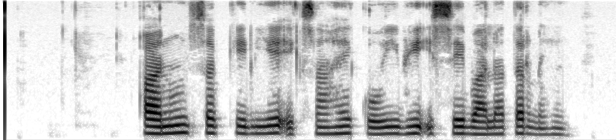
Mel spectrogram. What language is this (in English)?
Urdu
